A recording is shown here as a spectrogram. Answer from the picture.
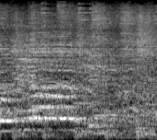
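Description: Party music with a crowd of voices singing along, holding long notes.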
